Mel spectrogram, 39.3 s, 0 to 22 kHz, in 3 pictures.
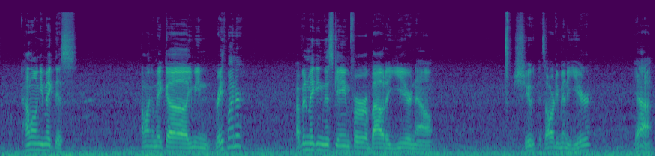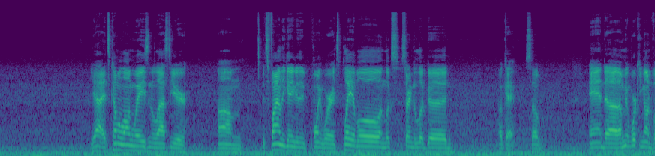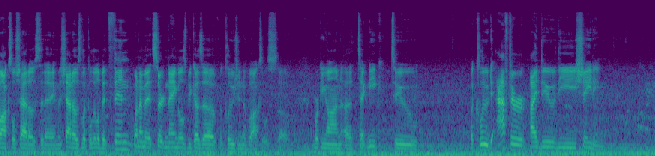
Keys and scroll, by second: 6.3 super+r, 6.5-7.4 typing, 15.2-18.1 typing, 19.5 typing, 23.5 typing, 32.9 super+q, 38.0-39.0 typing.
